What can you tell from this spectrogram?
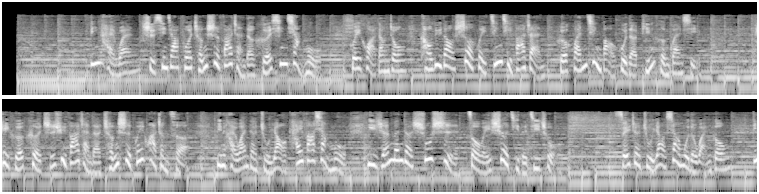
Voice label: Mandarin Corporate, China Female; Marina Bay; URA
